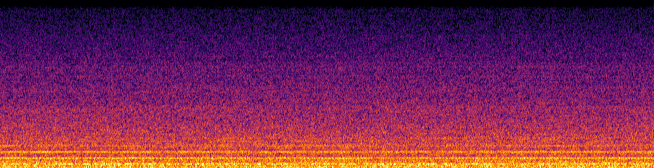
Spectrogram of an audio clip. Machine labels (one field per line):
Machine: fan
